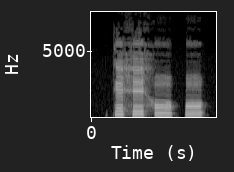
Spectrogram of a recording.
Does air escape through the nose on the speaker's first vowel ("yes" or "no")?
yes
